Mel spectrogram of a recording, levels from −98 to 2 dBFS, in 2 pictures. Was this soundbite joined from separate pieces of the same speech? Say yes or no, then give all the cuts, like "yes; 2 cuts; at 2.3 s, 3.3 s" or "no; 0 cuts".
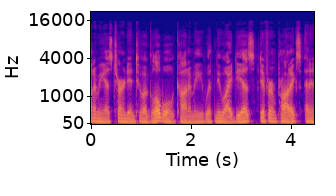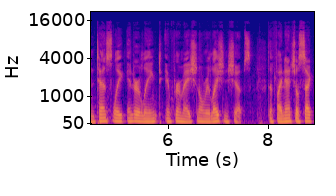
yes; 2 cuts; at 3.3 s, 7.9 s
